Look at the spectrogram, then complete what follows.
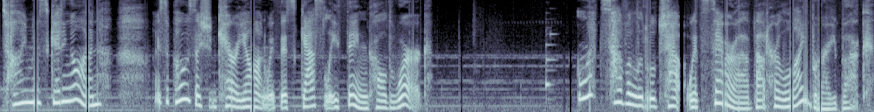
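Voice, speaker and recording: Sultry teasing librarian lady for a video game, drawly, high lilting voice, music underneath. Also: big pitch swings, measured pace, a little mellow. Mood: languid, polite. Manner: sultry, drawling, sighing delivery.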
